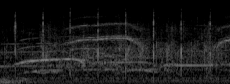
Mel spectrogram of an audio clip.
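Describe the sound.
Applause from an audience at a songwriting jam welcoming a performer to the stage: many dense, overlapping claps form a steady, fairly even patter for the whole stretch, with no talk over it.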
